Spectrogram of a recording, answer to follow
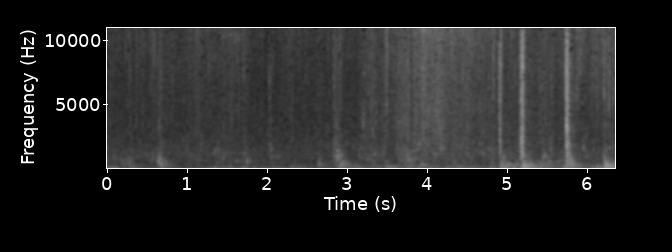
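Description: River water rushing around a drift boat, with wind buffeting the microphone, and a few sharp clicks near the end.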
